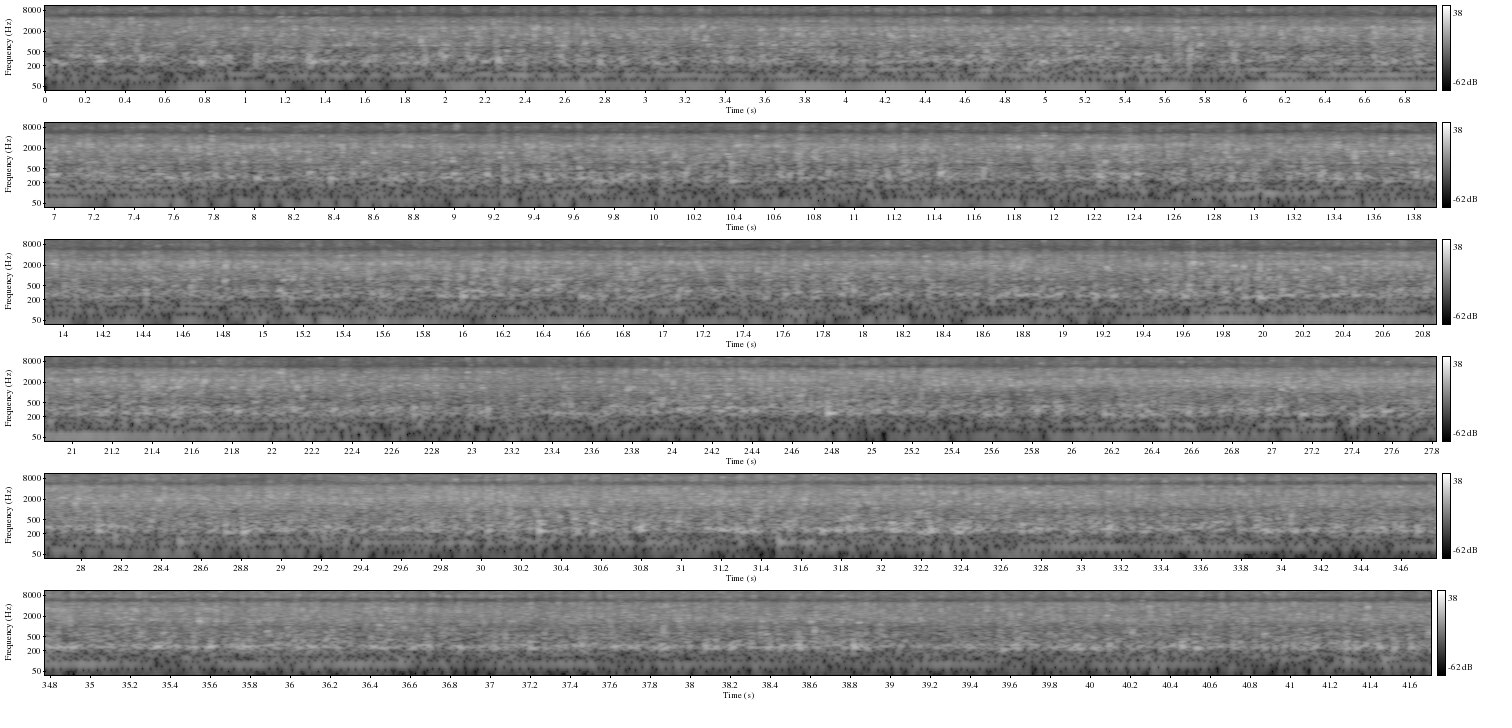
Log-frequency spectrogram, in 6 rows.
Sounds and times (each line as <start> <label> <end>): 0.0 two kids playing at the fountain 41.7
0.0 water being spreaded out of 4 different water arms 41.7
